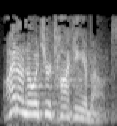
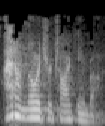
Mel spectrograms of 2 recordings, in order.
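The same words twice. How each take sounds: First: Louder, higher opening denial; Peter's reply. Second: Quick, softer throwaway denial; evasive dodge. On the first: Peter answers the servant girl, louder denial. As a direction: deny knowing, punching the first words. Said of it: "responds to her". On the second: Peter dodging the servant girl's question, quick evasive aside. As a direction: brush the question off quickly and under-played. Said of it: "He just dodges the question". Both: Acted.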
